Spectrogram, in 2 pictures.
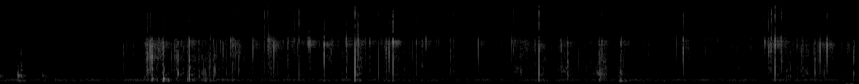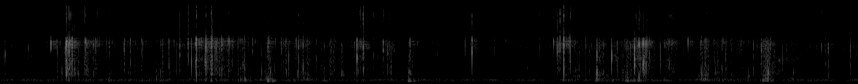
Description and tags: The sound of me opening a Snickers bar remixed to sound like sizzling bacon (proud of this one).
